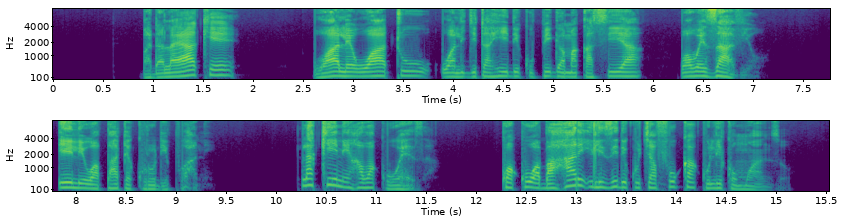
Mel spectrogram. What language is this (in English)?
Swahili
